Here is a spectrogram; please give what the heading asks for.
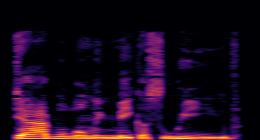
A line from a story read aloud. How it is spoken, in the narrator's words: Luke grumbled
